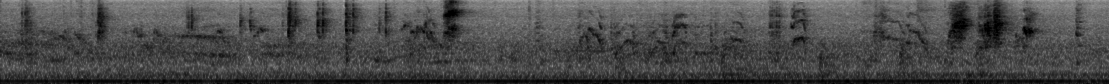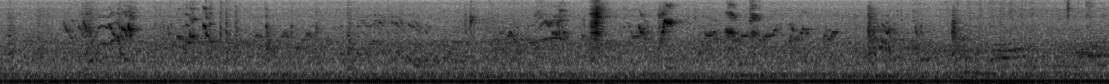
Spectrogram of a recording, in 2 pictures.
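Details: Aviary colony of breeding budgerigars chattering continuously, a dense mix of rapid scratchy chirps and brief squawks from many birds, over a steady electrical hum.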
